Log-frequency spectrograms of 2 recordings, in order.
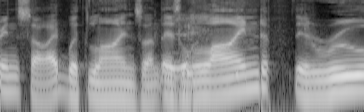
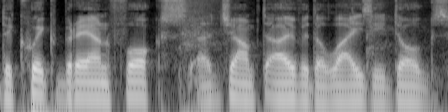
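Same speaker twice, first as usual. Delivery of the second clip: put-on South African accent; 3 semitones lower than usual. Prompted by the other speaker to say a phrase in accents: South African accent. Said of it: "South African".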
